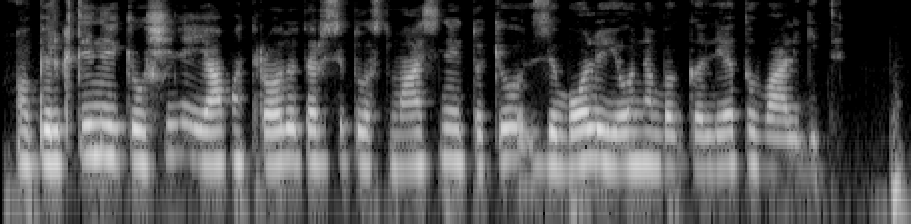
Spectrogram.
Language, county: Lithuanian, Vilnius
